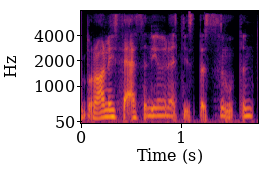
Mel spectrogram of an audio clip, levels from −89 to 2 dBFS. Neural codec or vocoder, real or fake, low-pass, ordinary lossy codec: autoencoder, 22.05 kHz, a latent of 192 numbers a frame, VITS, trained on many speakers; fake; 7.2 kHz; AAC, 32 kbps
